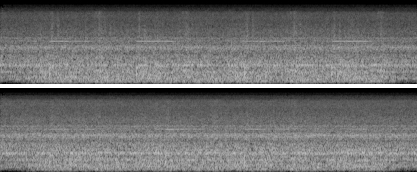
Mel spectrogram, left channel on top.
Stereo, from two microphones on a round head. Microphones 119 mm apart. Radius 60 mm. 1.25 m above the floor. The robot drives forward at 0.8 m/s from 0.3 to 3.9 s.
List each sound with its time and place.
Only background noise.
